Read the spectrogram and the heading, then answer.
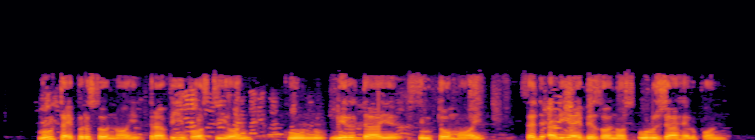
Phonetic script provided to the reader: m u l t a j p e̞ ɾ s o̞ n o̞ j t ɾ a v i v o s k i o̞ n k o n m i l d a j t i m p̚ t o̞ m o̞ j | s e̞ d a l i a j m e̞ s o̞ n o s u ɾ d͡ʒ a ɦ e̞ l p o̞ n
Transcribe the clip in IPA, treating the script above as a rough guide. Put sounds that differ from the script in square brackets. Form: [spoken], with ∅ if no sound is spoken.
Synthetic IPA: m u l t a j p e̞ ɾ s o̞ n o̞ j t ɾ a v i v o s [t] i o̞ n k [u] n m i l d a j [s] i m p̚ t o̞ m o̞ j | s e̞ d a l i a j [b] e̞ [z] o̞ n o s u ɾ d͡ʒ a ɦ e̞ l p o̞ n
